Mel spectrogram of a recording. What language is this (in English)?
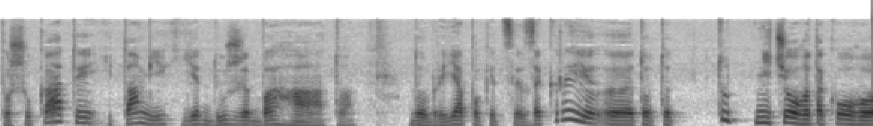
Ukrainian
